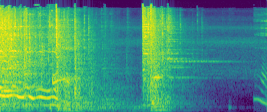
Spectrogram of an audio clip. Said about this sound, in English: What? An explosion? Exploding anchovies.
